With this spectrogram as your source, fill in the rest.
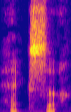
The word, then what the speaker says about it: hexa: All of these say hexa, whereas this got hexi with an E.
